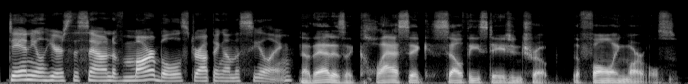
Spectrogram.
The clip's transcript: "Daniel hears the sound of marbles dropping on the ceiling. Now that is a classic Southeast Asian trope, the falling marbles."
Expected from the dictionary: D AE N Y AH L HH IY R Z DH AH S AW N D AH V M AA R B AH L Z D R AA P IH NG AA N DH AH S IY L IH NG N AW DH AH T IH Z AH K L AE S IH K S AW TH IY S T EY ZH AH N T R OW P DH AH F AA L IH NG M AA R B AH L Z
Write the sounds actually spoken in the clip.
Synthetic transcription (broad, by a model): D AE N Y L HH IY R Z DH AH S AW N D AH V M AA R B L Z D R AA P IH NG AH N DH AH S IY L IH NG N AW DH AH T IH Z AH K L AE S IH K S AW TH IY S T EY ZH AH N T R OW P DH AH F AA L IH NG M AA R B L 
